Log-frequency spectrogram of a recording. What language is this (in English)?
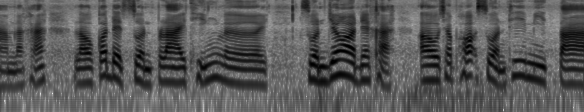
Thai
